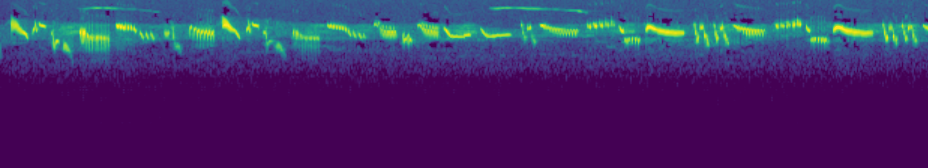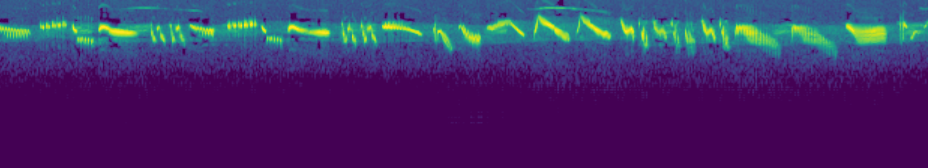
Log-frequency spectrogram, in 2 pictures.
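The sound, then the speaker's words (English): Skylark song: a high, continuous stream of rapid chirps, trills and warbled notes that runs without pause, clear and alone. “Anyone that has heard a lark singing couldn't but be taken with it.”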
